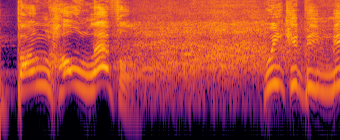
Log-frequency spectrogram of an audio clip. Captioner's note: audience laughs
